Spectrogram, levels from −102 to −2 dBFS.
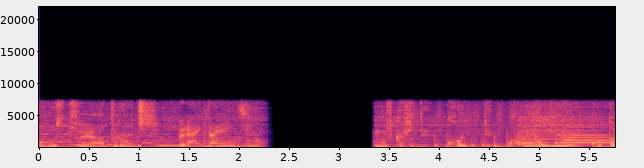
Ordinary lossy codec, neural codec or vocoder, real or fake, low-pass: none; none; real; 7.2 kHz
